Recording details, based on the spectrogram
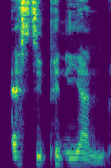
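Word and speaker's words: Estupiñán: Estupinan, I can never say his name, man. Estupinan. Estupinian. That's the one.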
